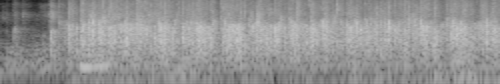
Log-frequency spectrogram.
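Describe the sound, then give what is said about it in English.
An audience breaks into steady applause for the speaker after a brief quiet start, many hands clapping in a dense, sustained wash that stays loud and even for several seconds. “Y'all giving me a clap for me.”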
